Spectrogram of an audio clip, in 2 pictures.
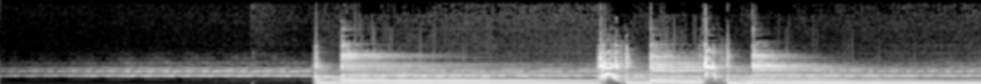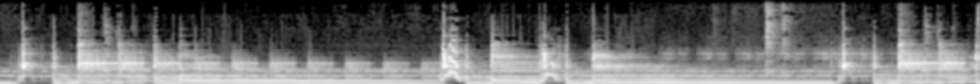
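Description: A song plays as a music track: after a soft, faint few seconds it bursts into loud, full effects-laden guitar chords over a heavy low end, with brief rhythmic stops every few seconds.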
